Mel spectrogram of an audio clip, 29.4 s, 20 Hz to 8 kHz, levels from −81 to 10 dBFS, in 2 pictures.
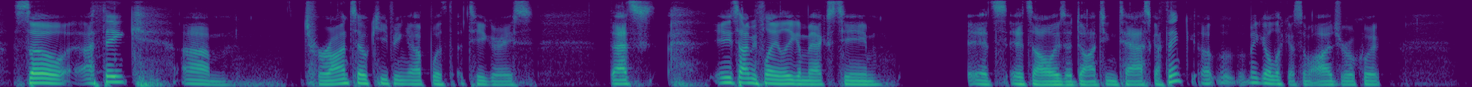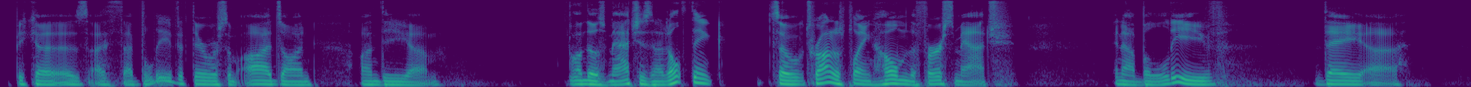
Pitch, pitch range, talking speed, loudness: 120 Hz, 110-135 Hz, 140 wpm, -28 LUFS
